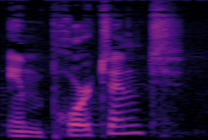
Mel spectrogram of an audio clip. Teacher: that first T in important, I put a D on it unintentionally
